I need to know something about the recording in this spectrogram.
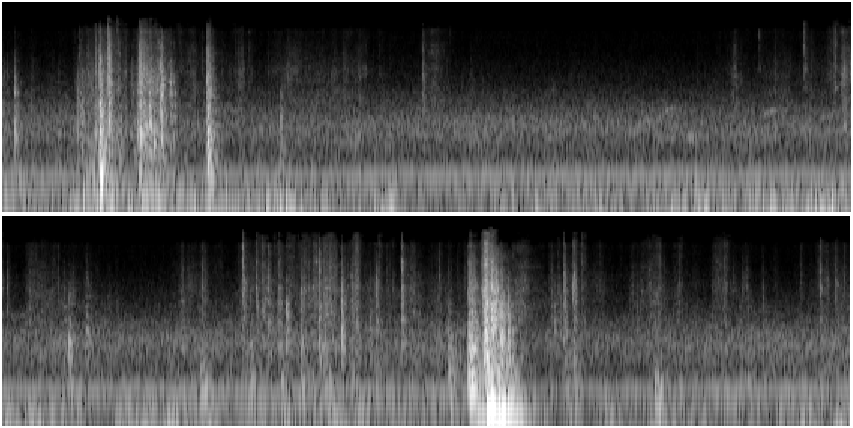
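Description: Metal parts clank and rattle.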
